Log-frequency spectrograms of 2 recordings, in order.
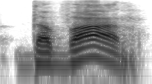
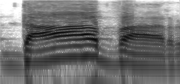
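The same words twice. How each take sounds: First: The stress is on the last syllable. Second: The stress is on the first syllable. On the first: The speaker calls it right. "but davar, because last syllable" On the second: The speaker calls it wrong. "not davar"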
